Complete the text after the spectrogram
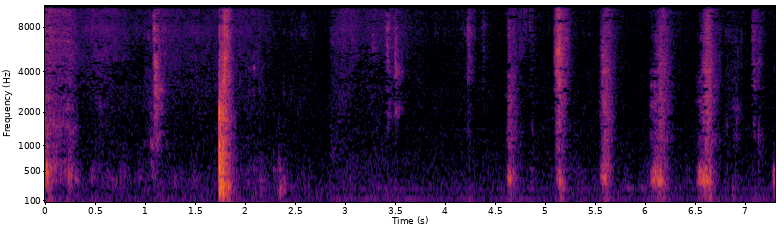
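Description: A woman chews with wet smacking sounds.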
